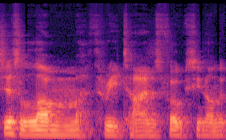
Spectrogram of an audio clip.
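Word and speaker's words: Lam: this element which is Lum so Lum it's it's spelled l a m but pronounced Lum like this now I'll chant it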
